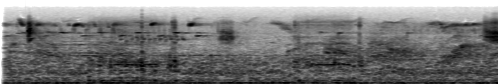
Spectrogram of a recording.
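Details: Common starling singing: a busy jumble of high thin whistles, short chirps and clicking notes, some brief slurred sweeps, delivered continuously over a steady low background rumble.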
